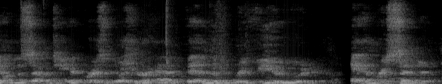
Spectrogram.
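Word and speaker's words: Buescher: It's Busher, not Bushler.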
